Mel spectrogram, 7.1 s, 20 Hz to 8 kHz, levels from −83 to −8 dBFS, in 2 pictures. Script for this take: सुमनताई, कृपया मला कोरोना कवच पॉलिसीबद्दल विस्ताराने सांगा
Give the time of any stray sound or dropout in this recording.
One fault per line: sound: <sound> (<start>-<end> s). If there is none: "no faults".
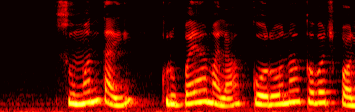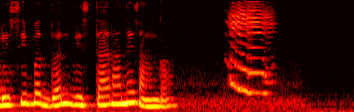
sound: squeak (5.8-6.4 s)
